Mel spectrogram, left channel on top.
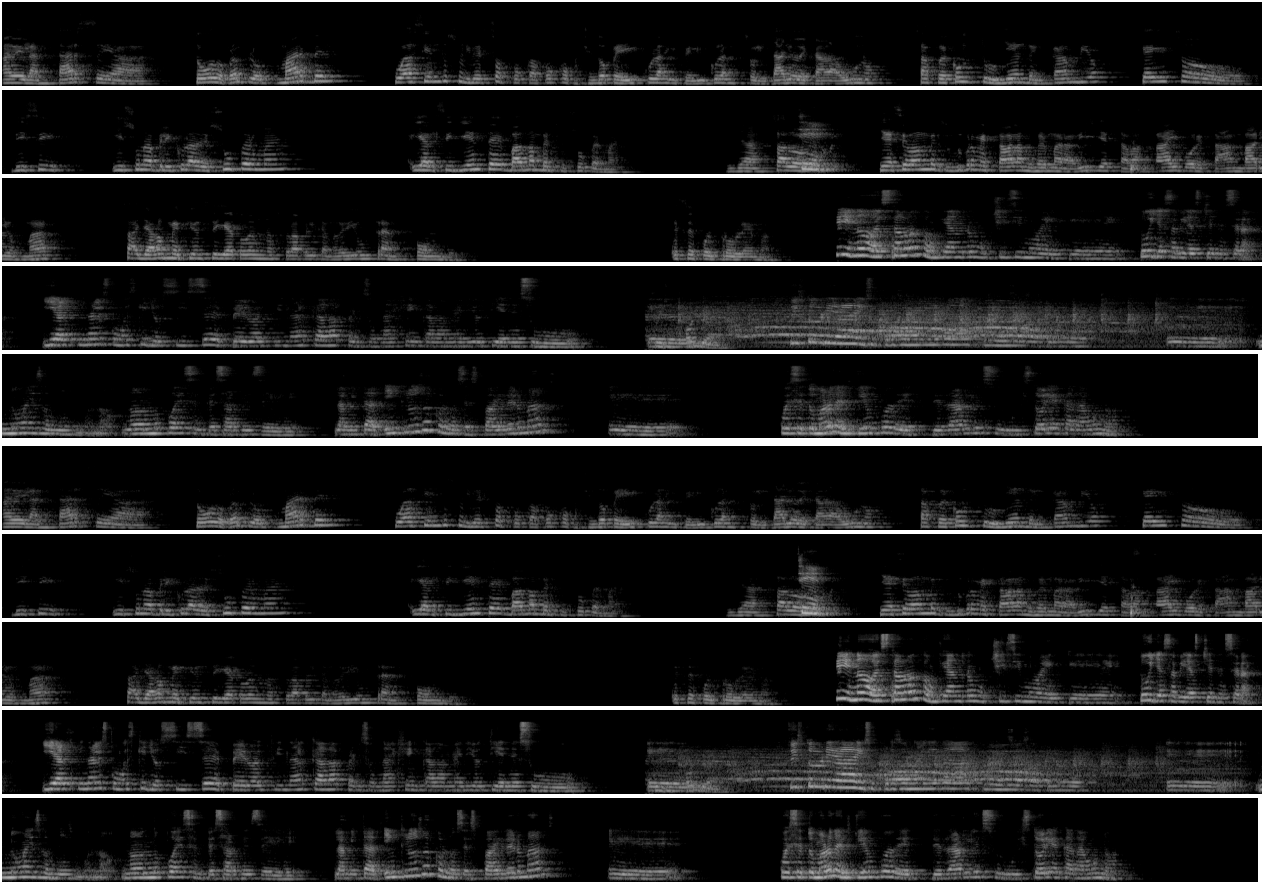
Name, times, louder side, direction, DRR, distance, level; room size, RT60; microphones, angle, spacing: voice 1, 0.0-1.5 1.9-3.4 3.9-8.8 9.2-11.0 11.4-12.4 12.7-13.2 13.7-15.5 16.7-18.8 19.8-20.8 21.4-25.7 26.4-29.8 31.9-32.9 44.3-45.0, left 3 dB, 30° left, 8 dB, 0.5 m, -37 dB
voice 2, 33.5-37.7 38.2-43.6 44.2-44.9 45.7-48.6 49.4-53.4 53.7-55.9 56.5-57.2 58.2-61.6, right 2 dB, 65° right, 7 dB, 0.7 m, -34 dB
Human voice / Clapping / Cheering, 44.2-50.2, left 1 dB, 60° left, 1.5 m, -39 dB
8.7 x 5.5 x 2.5 m, 0.62 s
head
